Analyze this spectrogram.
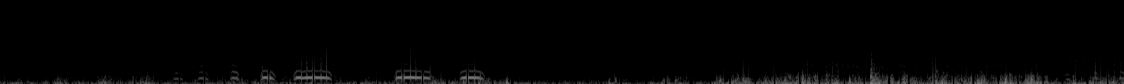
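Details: Night at a southwest Florida great horned owl nest tree, where the male brings rodent prey and calls the female. A few faint notes lead to three louder deep hoots midway, then mostly quiet rumbling background.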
